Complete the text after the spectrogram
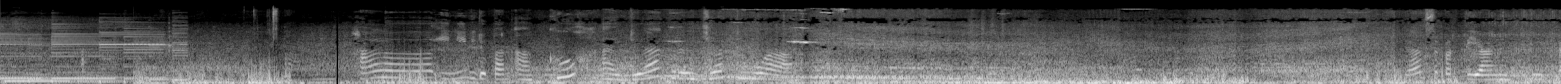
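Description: Traffic rumbles past on a street outdoors.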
